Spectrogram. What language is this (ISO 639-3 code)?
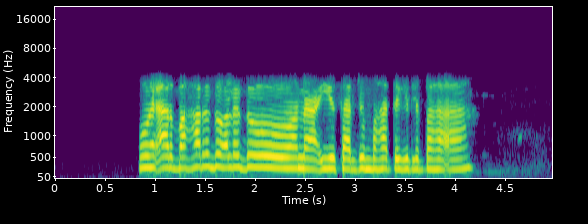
sat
